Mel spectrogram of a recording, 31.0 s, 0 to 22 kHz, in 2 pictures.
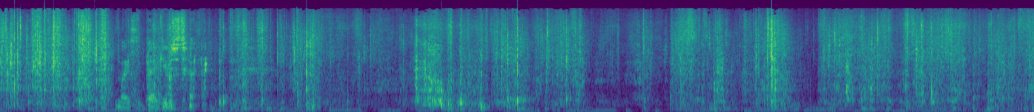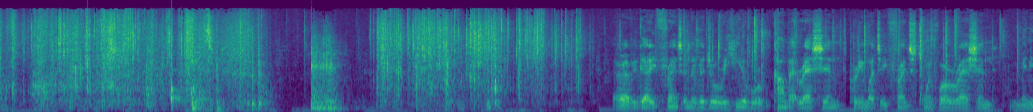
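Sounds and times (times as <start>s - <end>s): packing tape tearing: 0.0s - 19.4s, 21.0s - 24.8s
paper and plastic crinkling: 0.0s - 20.0s, 20.9s - 31.0s.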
